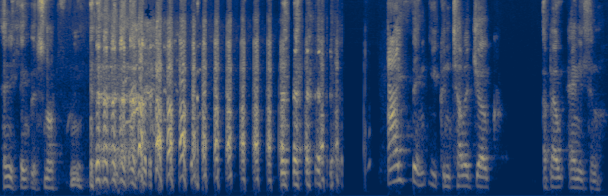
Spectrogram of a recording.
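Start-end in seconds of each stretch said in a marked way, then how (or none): 1.3-5.1 long rising cackle; high rolling laugh at his own cheek. Real, not acted.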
